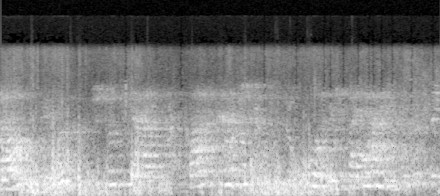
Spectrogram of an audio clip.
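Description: Speech only: a computer-generated German railway announcement voice (the "Blechelse") reading a train announcement over the station PA.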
